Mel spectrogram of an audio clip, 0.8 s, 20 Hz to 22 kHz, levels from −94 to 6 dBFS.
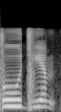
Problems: constant background noise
